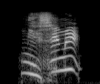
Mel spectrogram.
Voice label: chitchat, voice commands Anime Loli; svencoop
